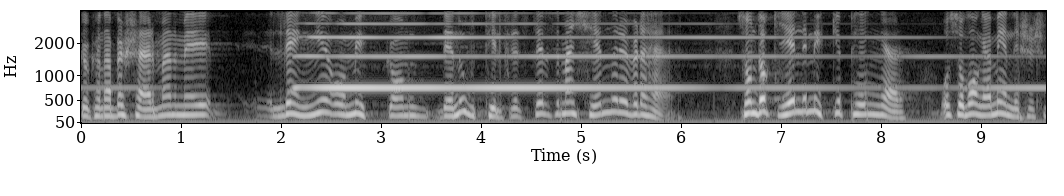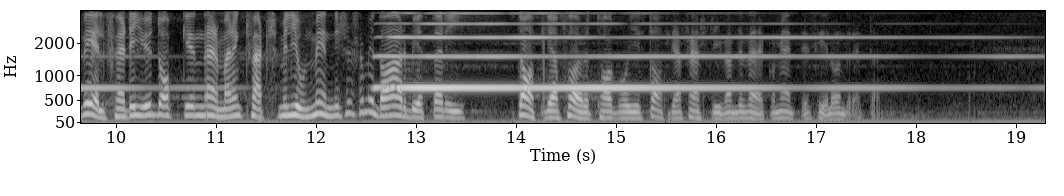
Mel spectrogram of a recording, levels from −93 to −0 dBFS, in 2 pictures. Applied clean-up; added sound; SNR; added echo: none; Wind instrument, woodwind instrument; -1 dB; none.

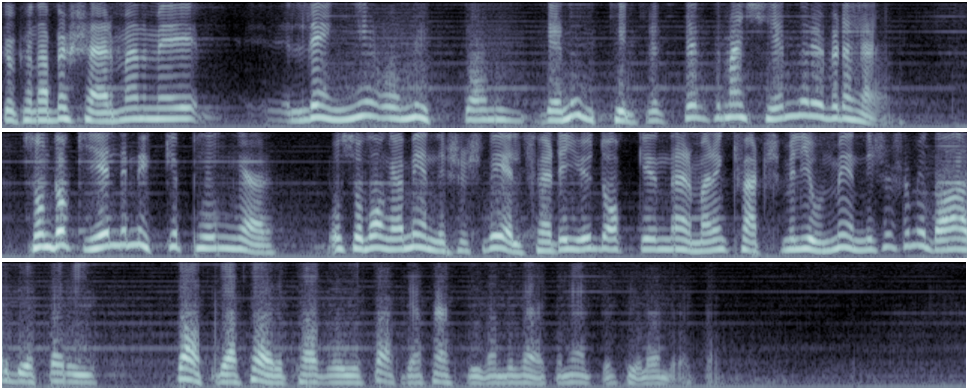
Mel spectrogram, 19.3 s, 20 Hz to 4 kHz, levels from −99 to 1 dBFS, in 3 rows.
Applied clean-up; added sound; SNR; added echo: neural separator model SepFormer DNS4.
